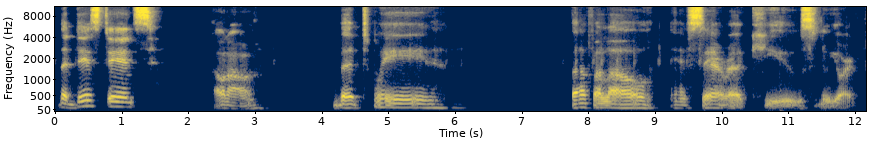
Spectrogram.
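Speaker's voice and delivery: slow, low and soft, word by word; absent-minded search talk. Real, not acted. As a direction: talk to yourself while typing a search. Talking to herself while searching online.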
